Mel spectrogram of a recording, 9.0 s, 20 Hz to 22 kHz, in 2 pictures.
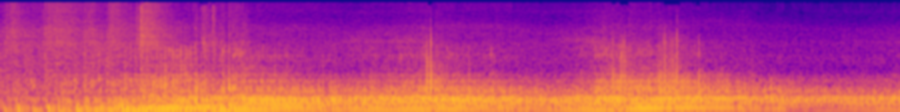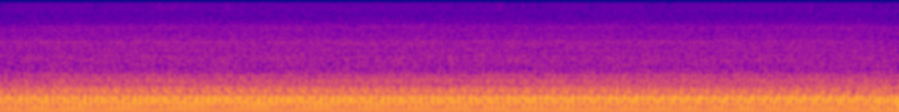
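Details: Flood-damaged Aston Martin DB9 on a cold start with lots of smoke: rough, lumpy cranking and flaring revs settle into an uneven, stumbling idle, misfiring.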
